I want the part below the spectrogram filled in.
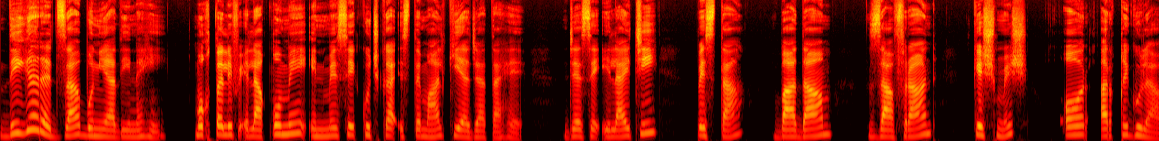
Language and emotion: Urdu, neutral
